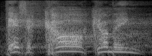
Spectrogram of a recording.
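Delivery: put-on high, drawn-out yell to a child; hammed-up parental holler; warning shout. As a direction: shout an urgent warning across a street. Demonstrates shouting at children in danger.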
